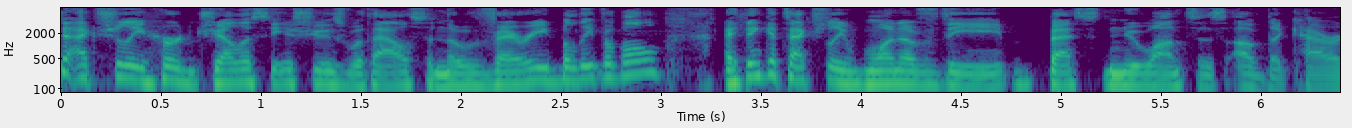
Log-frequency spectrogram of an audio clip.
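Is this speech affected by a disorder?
No.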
